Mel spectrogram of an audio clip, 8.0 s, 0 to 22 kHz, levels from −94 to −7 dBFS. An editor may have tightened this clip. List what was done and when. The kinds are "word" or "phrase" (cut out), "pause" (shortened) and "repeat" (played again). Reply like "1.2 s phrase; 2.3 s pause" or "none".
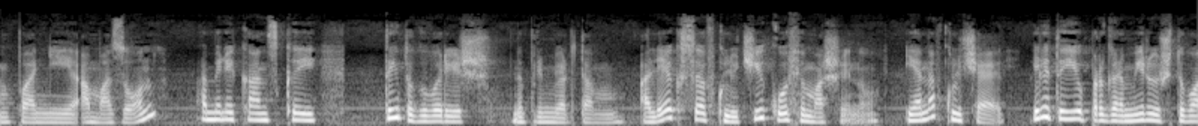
2.7 s word; 4.2 s pause

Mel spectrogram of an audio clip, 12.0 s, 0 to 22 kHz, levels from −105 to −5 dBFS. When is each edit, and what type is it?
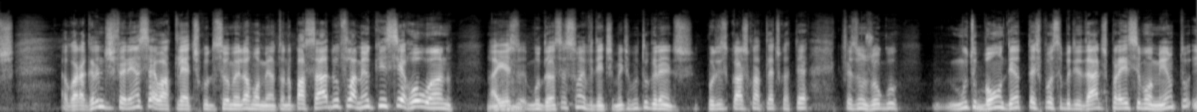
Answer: none

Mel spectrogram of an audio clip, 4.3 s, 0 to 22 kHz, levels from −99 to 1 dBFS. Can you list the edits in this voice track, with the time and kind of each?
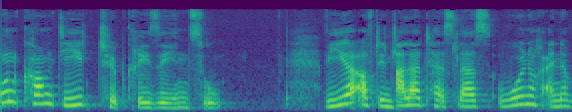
2.4 s word; 2.9 s word

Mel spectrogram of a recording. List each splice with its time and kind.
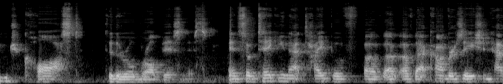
2.2 s pause

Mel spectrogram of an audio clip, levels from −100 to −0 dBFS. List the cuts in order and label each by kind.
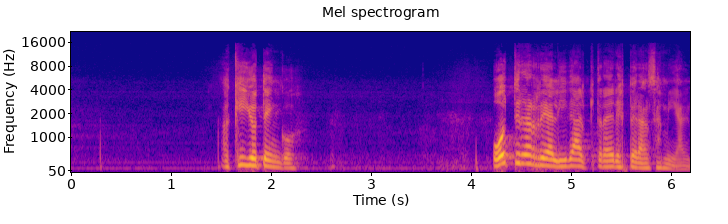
5.2 s word

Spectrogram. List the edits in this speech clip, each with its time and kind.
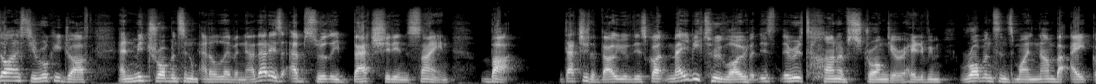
2.0 s word; 5.9 s word; 7.0 s word; 7.5 s word; 8.0 s word; 8.9 s word

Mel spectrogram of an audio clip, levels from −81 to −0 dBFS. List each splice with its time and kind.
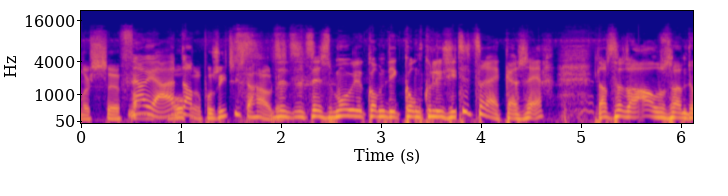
3.7 s word

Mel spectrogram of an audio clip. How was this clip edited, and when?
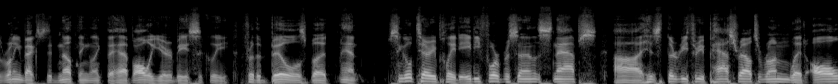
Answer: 2.4 s pause; 6.1 s pause

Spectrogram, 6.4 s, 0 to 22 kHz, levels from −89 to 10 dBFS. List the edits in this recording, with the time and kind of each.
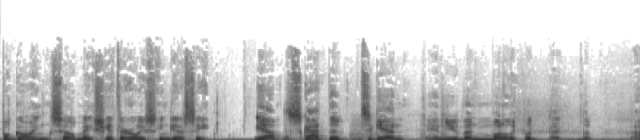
1.0 s word; 1.5 s word; 2.8 s word; 3.6 s word; 4.2 s word; 5.2 s word

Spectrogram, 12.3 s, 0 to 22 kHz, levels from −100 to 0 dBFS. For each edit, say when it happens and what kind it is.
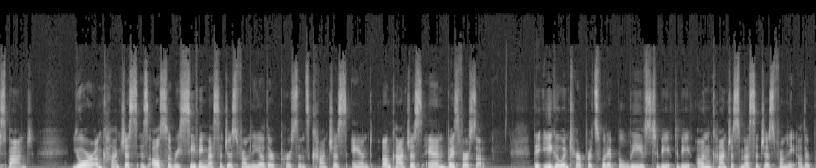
10.1 s repeat

